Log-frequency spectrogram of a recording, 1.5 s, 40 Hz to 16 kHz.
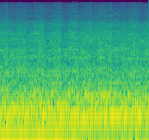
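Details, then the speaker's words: NASCAR V8 after swapping in MSD Blaster 2 coils, timing backed off from 16 to 14 degrees initial: deep, even idle burble with steady firing, no stumbles or pops; now rock steady. "Okay, let's back this timing off a little bit and see if we can get to run a little better. Now it's rock steady now."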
